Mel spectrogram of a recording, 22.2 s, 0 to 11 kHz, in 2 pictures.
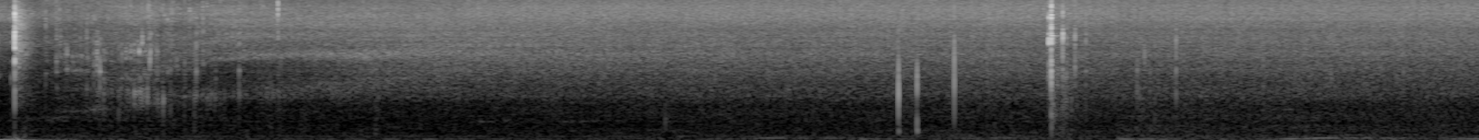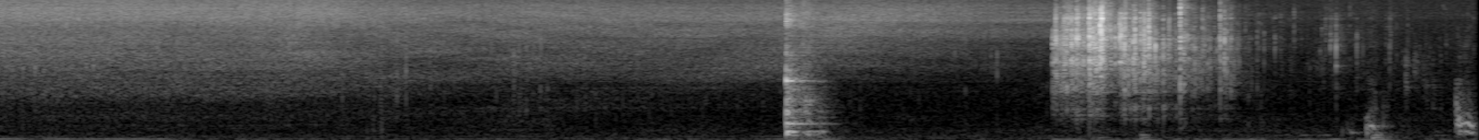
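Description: Cola fizzing in a glass, freshly poured from a can: a steady carbonation hiss with a few tiny pops, fading out about 17 s in. Then comes a single sharp knock as something is set down, and near the end a short burst of noisy sound.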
